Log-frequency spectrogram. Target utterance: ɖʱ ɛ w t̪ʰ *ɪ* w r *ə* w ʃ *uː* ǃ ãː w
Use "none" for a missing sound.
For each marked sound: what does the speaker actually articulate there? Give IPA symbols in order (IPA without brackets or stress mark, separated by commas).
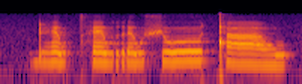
ɛ, ə, ʊː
